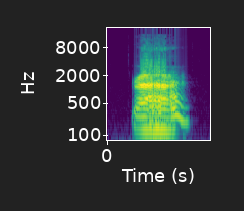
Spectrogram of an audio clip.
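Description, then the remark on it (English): Chewie the Wookiee growls a greeting as he enters the room with Han: one loud, rich, throaty roar lasting about a second, holding steady before sliding down in pitch at the end. No one speaks. “The Wookiee growls a greeting.”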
